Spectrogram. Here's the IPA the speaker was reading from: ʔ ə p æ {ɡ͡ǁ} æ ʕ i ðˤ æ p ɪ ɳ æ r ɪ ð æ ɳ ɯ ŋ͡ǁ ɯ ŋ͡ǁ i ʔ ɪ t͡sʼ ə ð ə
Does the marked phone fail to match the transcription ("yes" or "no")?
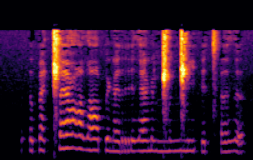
yes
